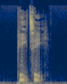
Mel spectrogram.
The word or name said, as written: p.t.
